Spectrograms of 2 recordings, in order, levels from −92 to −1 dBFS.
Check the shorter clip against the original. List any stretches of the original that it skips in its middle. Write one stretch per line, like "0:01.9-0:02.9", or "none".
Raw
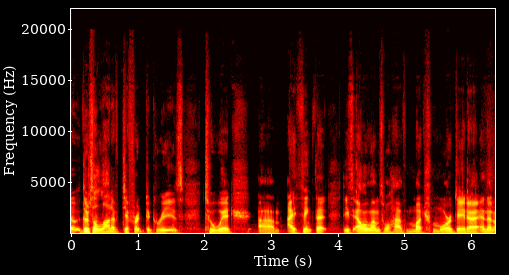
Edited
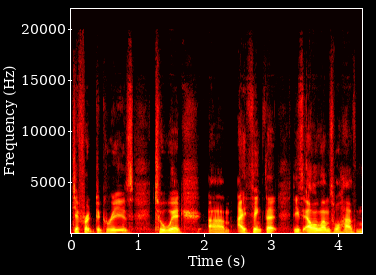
none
